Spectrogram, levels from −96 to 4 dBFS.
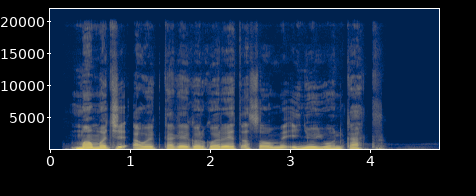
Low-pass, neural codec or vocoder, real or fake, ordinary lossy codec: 19.8 kHz; none; real; none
